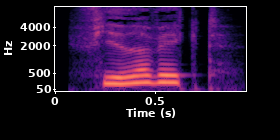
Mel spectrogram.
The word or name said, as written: fjedervægt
